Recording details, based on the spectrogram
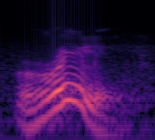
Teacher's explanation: री पे स्ट्रेस होगी, यानी इस पे जोर देंगे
